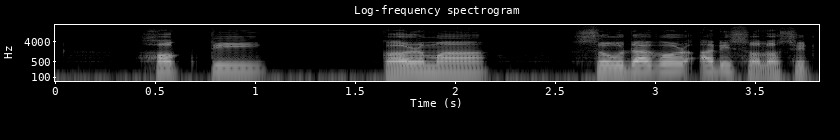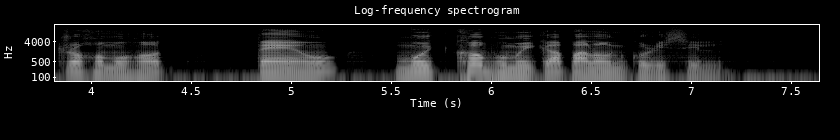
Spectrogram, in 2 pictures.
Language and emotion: Assamese, neutral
